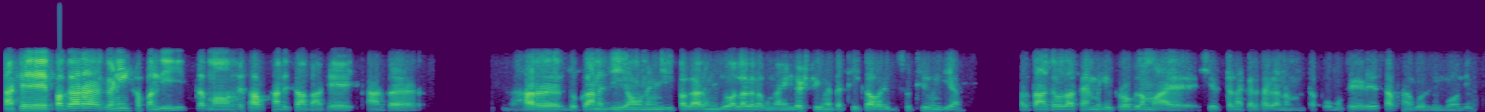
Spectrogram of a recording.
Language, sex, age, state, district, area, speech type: Sindhi, male, 45-60, Gujarat, Kutch, rural, conversation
